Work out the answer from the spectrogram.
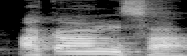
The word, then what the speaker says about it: আকাঙ্ক্ষা: মধ্যন্য সই আকার আকাঙ্ক্ষা এটাও হিন্দি রকম উচ্চারণ করো দেখি আকাঙ্ক্ষা বলো আকাঙ্ক্ষা আকাঙ্ক্ষা আকাঙ্ক্ষা দেখো সব পেয়ে যাবে উ ক পেটকাটা মধ্যান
